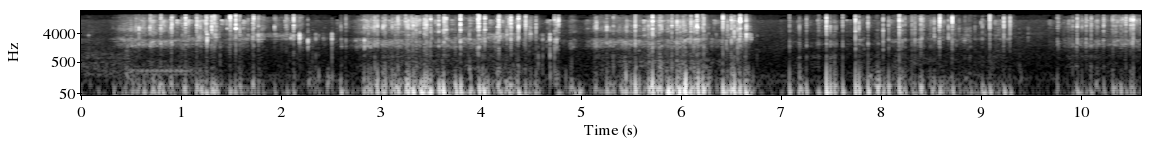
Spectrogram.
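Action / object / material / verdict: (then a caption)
tap / segmented plastic fidget toy / plastic / none. Long nails tap and scratch across the segments of a hand-sized, hollow, segmented rainbow plastic fidget slug toy held close to the mic. The result is a dense, rapid stream of bright plastic clicks and scratchy rasps over a hollow, low thumping body. It comes in bursts with brief lulls near 7 and 9.5 seconds.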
